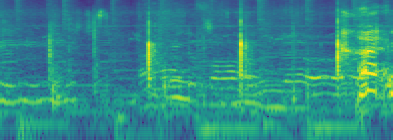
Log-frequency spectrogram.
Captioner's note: clapping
